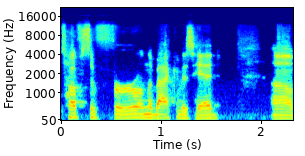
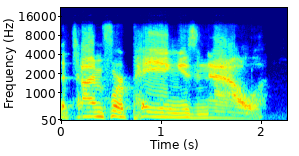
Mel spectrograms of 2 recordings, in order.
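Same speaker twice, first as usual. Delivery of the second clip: scornful, sneering goblin-like voice. Voicing a kobold who blocks the road, sneering kobold voice. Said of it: "sneers up at you".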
